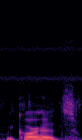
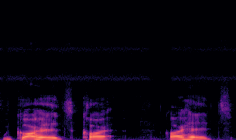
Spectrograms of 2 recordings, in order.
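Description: First: Said in the usual way. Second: Higher, louder hype call; hyped. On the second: Real, not acted. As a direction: pump it up like a chant. Repeats phrase hyped.

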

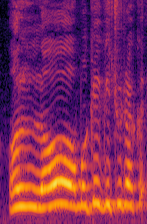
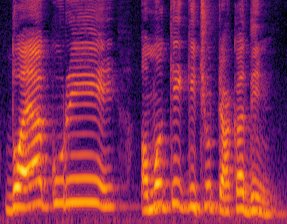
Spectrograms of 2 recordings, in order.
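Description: First: Exclamation. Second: Slow, high begging plea; pleading request. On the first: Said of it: "এখানে তো অবাক". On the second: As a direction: beg for money like a pauper. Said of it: "এটা কী ধরনের বাক্য?". (অনুনয় করে ধীরে ভিক্ষা চাওয়া) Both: Shown as a demonstration.

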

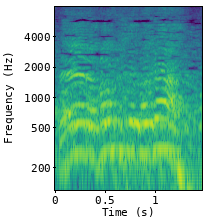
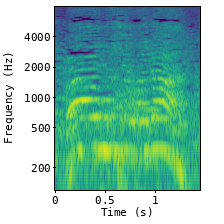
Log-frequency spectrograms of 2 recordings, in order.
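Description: First: Said in the usual way. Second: Repete "Vamos devagar" bem pausado; devagar, mais lento. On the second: Shown as a demonstration. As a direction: abranda como quem ensina, sílaba a sílaba. (fala devagar para o povo acompanhar)

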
